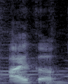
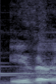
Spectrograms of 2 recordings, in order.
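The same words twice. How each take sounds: First: It is said in a British accent. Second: It is said in an American accent. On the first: "or either in the U K" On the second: "is either in America"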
